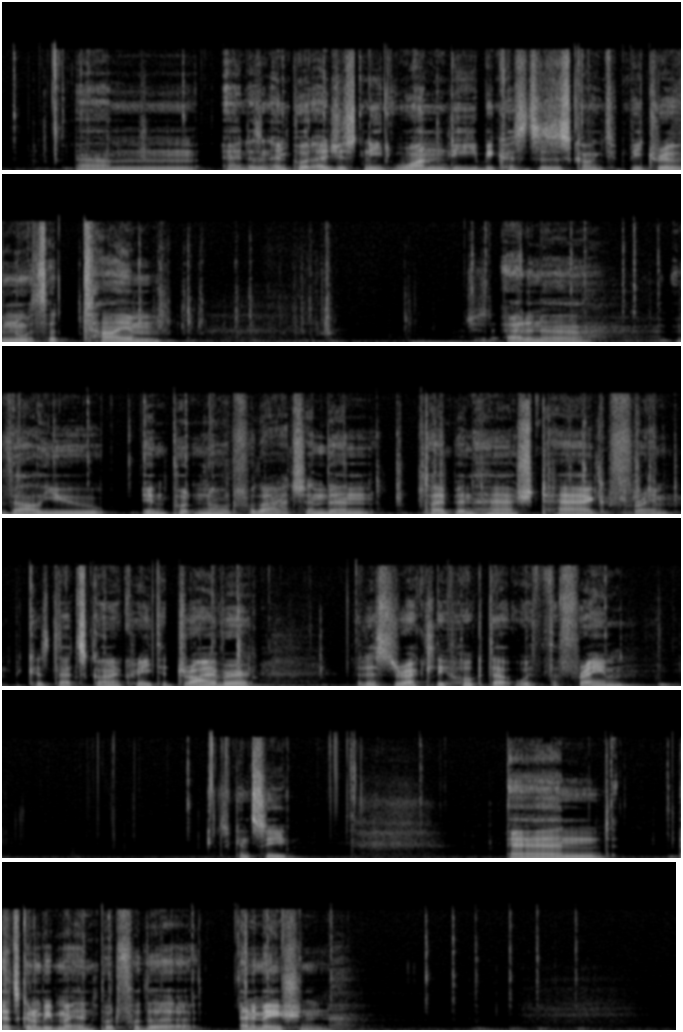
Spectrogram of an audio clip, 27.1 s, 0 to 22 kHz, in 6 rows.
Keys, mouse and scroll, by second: 0.0 click, 0.3 scroll up 2, 1.0-1.8 scroll up 1, 1.3 shift+click, 1.8 scroll up 1, 2.2 click, 3.0 shift+a, 3.6 click, 4.1-5.5 shift+drag, 5.5 typing, 6.6 Return, 7.3-7.7 scroll up 1, 7.7-9.8 drag, 8.7 right click, 10.0 click, 10.3 click, 11.9-13.8 typing, 15.2 Return, 16.6-17.1 scroll up 2, 17.1-19.4 middle drag, 19.4-21.0 drag, 21.5 click, 22.4-24.0 scroll down 3, 24.0 scroll up 1, 24.3 click, 24.3 middle click, 24.6 scroll down 1, 24.9 middle click, 25.0 scroll up 1, 25.5 click, 26.1 middle click, 26.6-27.0 scroll up 1.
